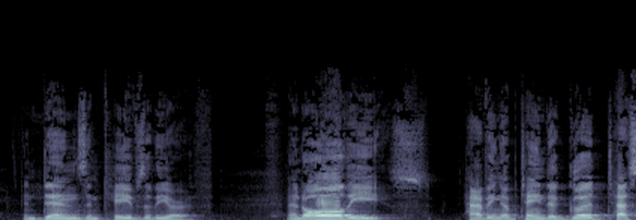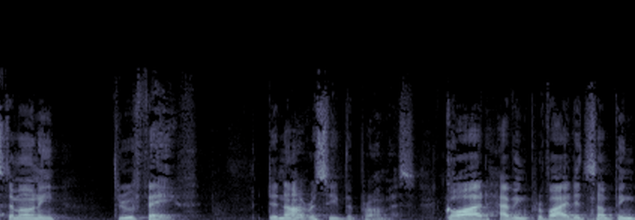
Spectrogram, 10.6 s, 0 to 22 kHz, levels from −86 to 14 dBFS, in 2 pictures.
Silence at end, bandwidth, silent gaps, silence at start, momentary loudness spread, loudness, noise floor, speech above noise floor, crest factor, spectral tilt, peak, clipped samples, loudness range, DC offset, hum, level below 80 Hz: 0 s; 12.5 kHz; none; 0.2 s; 19 LU; -20 LUFS; -63 dBFS; 44 dB; 20 dB; -6 dB/octave; -2 dBFS; under 0.1%; 9 LU; under 0.1%; none; -52 dBFS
